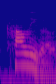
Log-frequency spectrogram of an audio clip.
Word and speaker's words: colleague: 직업상의 동료, 친구, colleague, 특히 발음을 잘 하는지 colleague라고 해요. colleague.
